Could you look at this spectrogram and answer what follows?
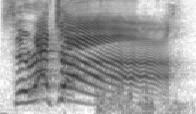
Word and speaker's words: sriracha: Sriracha! Or sriracha, if you pronounce an R.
